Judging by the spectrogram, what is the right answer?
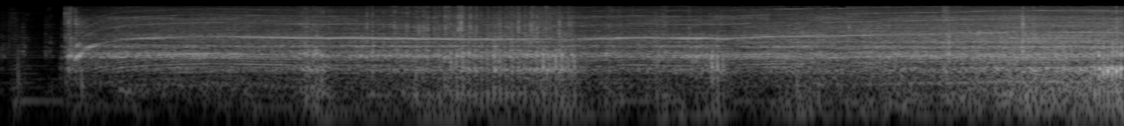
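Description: Electric hand mixer beating pancake batter in a plastic tub: the motor whirs up to speed about half a second in, then runs steadily.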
